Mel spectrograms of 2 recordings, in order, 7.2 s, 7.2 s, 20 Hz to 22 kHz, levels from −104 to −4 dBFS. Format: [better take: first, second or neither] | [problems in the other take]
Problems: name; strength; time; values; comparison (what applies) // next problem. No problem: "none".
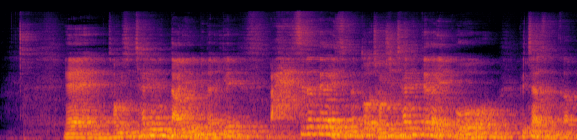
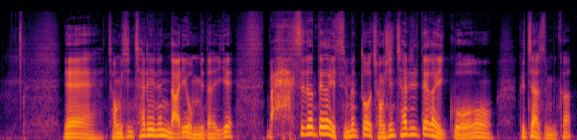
second | off-mic speech; somewhat distant // room echo; noticeable; dies away in 1.2 s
